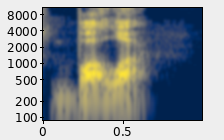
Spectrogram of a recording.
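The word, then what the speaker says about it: Balat: Его зовут Альфонс Бала с ударением на последний слог.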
